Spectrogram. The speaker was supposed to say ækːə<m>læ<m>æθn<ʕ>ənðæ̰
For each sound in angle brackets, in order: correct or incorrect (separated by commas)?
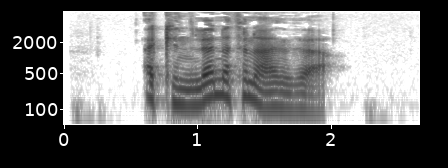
incorrect, incorrect, correct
